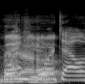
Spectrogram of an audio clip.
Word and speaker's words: Wardell: Wardell, am I saying that right? – Yeah.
